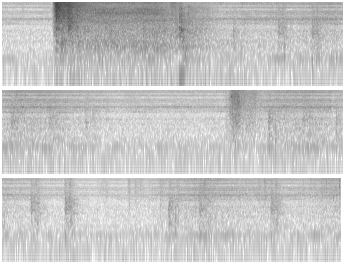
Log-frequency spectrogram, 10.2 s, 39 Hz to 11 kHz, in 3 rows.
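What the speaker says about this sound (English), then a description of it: "This door's on the fritz. Let me see if I can get it open." In Fallout 4, a malfunctioning vault door heaves open with a loud mechanical slam. A grinding, rumbling hum follows, broken by intermittent clanks and knocks, and no one speaks.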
